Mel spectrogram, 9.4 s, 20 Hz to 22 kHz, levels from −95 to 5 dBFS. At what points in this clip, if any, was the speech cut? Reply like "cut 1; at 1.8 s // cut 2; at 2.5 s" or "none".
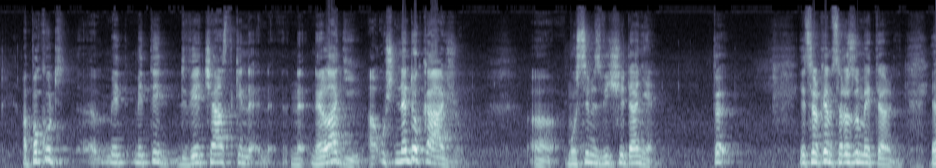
cut 1; at 5.6 s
